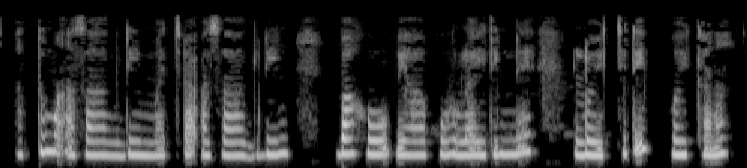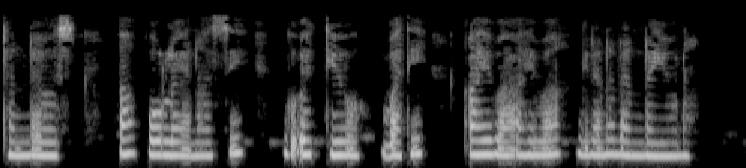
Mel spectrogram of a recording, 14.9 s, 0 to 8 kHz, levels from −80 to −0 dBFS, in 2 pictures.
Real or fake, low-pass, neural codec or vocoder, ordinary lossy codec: real; 7.2 kHz; none; MP3, 24 kbps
